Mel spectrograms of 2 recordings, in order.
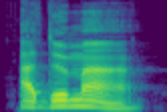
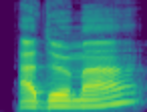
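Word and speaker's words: à demain: but then instead of biento you'd add Duma aduma aduma Duma means tomorrow means see you tomorrow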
